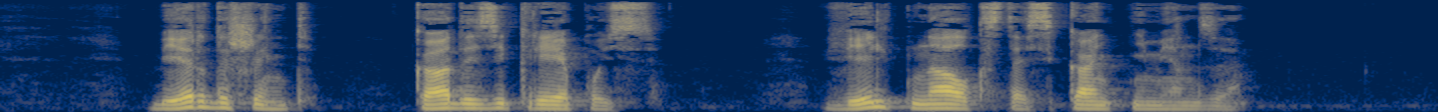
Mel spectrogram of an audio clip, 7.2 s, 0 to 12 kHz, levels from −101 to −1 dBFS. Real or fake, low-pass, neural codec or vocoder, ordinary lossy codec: real; 10.8 kHz; none; MP3, 64 kbps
